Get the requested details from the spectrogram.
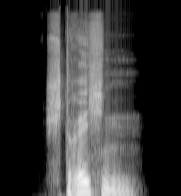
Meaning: dative plural of Strich
- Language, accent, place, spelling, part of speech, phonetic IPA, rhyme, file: German, Germany, Berlin, Strichen, noun, [ˈʃtʁɪçn̩], -ɪçn̩, De-Strichen.ogg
